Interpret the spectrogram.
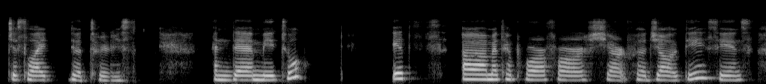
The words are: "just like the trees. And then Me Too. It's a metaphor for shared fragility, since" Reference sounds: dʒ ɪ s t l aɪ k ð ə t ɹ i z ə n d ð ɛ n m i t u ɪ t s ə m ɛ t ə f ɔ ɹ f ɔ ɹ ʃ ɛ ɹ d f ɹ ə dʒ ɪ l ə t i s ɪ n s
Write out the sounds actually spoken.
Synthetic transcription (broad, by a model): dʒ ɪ s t l aɪ k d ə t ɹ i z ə n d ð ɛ m i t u ɪ t s ə m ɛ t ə p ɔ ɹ f ɔ ɹ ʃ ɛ ɹ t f ə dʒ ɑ l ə t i s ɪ n s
